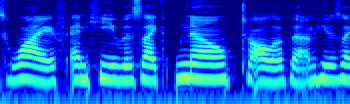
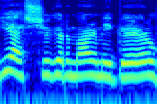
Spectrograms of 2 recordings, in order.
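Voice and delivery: bad put-on Irish accent sounding Scottish, higher, louder; 3 semitones higher, 4 dB louder than usual. Retelling a legend, speaker voices the father's reply to his daughter: bad irish accent. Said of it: "Just pretend like that was an Irish accent".

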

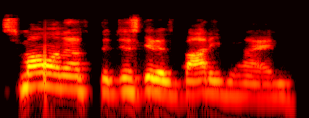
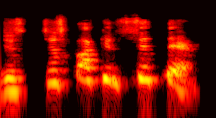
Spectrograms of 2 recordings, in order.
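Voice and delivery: laughing through the words, pitched up; 9 semitones higher than usual. Retelling what everyone on the radio said to a man under fire, retelling laughing radio talk. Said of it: "everyone would be on the radio laughing".

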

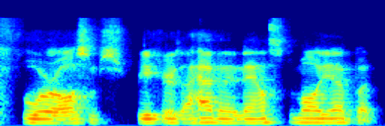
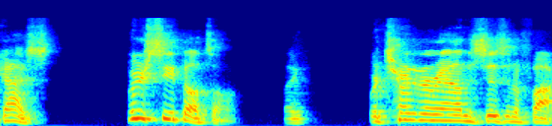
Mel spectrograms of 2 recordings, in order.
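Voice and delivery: put-on yell, called out loudly; 5 semitones higher than usual. Retelling yelling back at the guys on a run: imitating own yell. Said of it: "So I just yelled back".

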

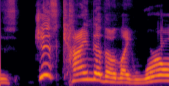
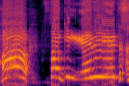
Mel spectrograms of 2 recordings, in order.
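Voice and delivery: put-on mocking jeer, higher and louder; 11 semitones higher, 4 dB louder than usual. Acting out taunting the tiny borrowers over fake fruit: acting out laughing at them. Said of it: "Just laughing at them".

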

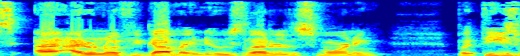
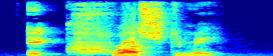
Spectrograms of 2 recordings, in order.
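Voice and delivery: ordinary delivery

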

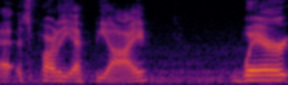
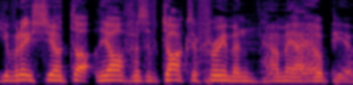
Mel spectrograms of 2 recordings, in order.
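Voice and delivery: put-on English accent. Doing the office phone greeting you get after a couple rings, trying an english accent. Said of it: "I'm going to try my English accent again".

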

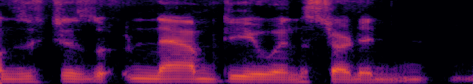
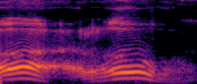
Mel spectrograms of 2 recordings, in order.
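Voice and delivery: large dwarvish man's voice, loud and high; 7 semitones higher, 6 dB louder than usual. Voicing a large dwarvish man greeting a dancer: large dwarvish man voice. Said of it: "a large dwarvish man goes".

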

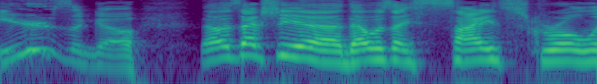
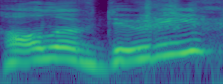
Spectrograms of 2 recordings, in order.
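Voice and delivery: rising, questioning tune lifting on "Duty"; 3 semitones higher than usual. Teasing another player about an answer, imitating saying it like a question. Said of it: "I like how you said it like a question".

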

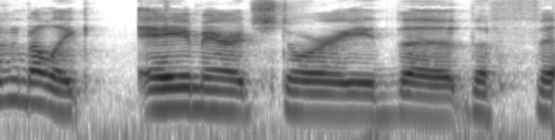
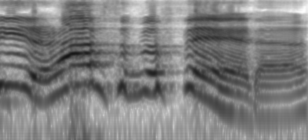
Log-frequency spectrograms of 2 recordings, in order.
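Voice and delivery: high, loud put-on Italian accent. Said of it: "it's Italian accent".

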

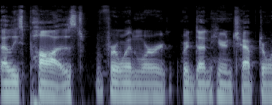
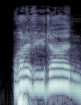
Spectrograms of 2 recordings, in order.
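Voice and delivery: put-on very loud, high, thrilled outburst; 8 semitones higher, 12 dB louder than usual. Acting out a book character's line in a second chapter: imitating an excited question. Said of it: "it's more of an excited".

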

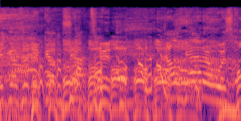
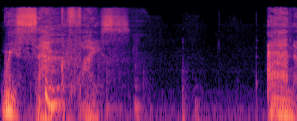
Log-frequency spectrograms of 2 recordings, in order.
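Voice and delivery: scary, menacing cult-leader voice; 8 semitones lower, 8 dB quieter than usual. Repeating the line of Constanzo once more: scary Constanzo voice. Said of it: "Scary as shit".

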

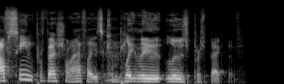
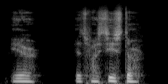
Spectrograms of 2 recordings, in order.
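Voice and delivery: put-on Mexican accent; 3 dB quieter than usual. Retelling a story, quoting someone handing over the phone, in a Mexican accent. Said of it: "I just did a Mexican accent".

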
